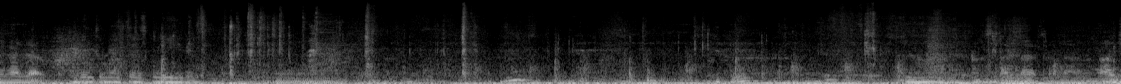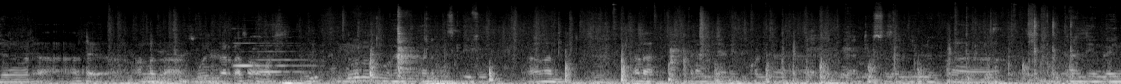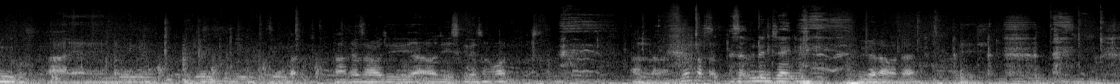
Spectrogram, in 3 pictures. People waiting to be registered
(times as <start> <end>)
12.6 16.0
